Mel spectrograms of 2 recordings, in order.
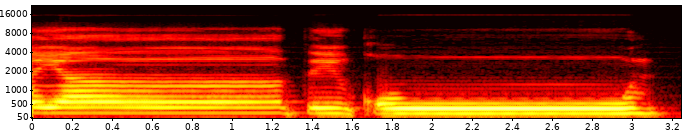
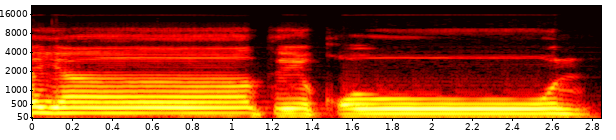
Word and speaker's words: ينطقون: هذا يوم لا ينطقون. هذا يوم لا ين، نون ساکن کے بعد طا ہے، یہاں پہ قلقلہ، یہاں پہ اخفا کریں گے. یوم لا ينطقون، یوم لا ينطقون، قوف کو پر کر کے پڑھیں گے.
